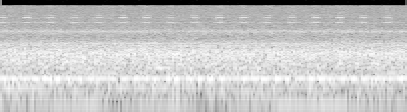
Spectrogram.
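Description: Steady background hiss with a faint constant low hum: the room tone and noise floor of the recording.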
